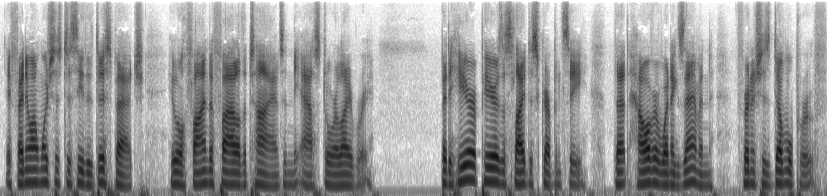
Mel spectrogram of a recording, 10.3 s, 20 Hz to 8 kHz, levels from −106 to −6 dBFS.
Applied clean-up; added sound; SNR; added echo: none; none; none; none.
